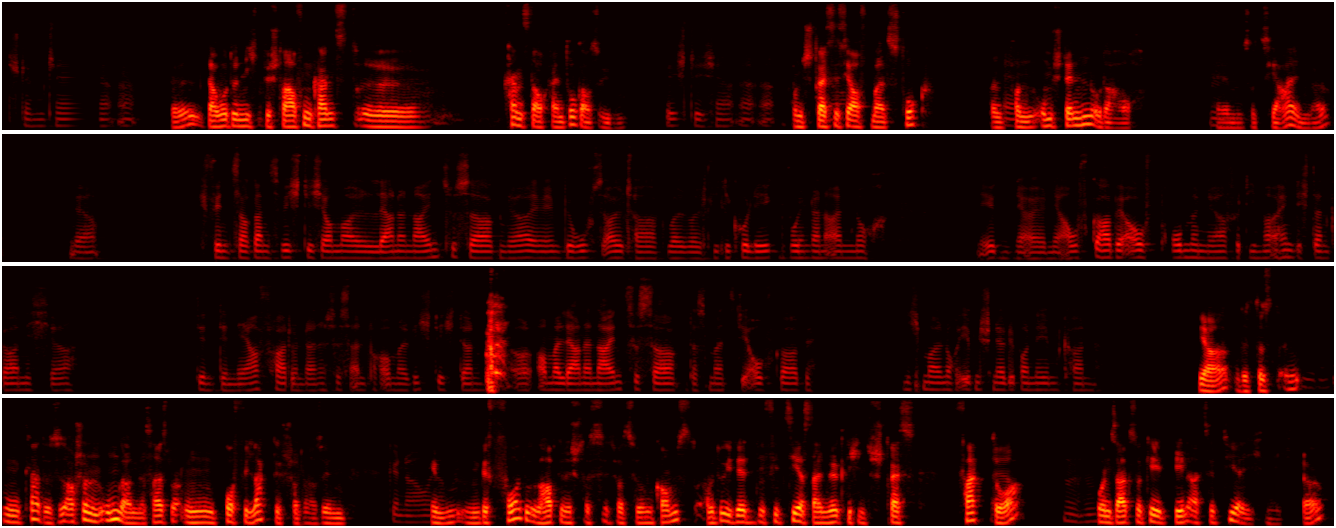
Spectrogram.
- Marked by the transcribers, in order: distorted speech; other noise; other background noise; laughing while speaking: "eigentlich dann gar nicht"; cough
- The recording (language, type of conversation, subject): German, unstructured, Wie gehst du mit Stress im Alltag um?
